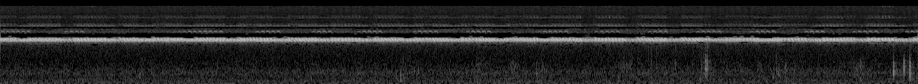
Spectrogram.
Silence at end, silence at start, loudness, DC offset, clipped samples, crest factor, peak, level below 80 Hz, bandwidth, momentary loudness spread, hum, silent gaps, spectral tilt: 0 s; 0 s; -15 LUFS; under 0.1%; under 0.1%; 14 dB; -4 dBFS; -64 dBFS; 16.5 kHz; 1 LU; none; none; 2.5 dB/octave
